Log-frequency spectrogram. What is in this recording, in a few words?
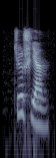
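"чышъян", Komi, female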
